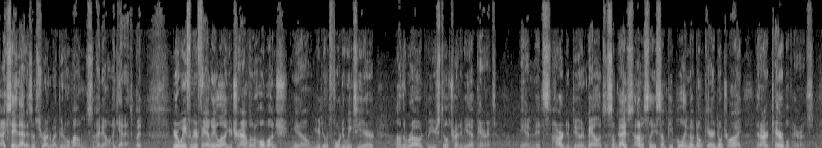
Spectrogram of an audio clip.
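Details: Adult male speaker; Typical speech.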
